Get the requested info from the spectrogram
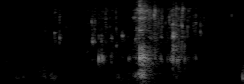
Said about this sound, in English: I'm going to pour a little glass of it. Like I said, it's got a nice cork on it.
